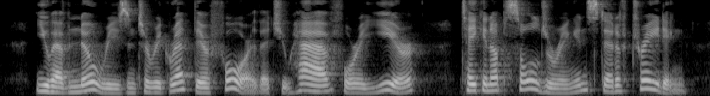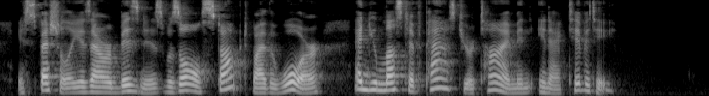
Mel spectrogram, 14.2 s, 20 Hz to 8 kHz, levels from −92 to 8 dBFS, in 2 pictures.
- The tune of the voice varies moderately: No, wide, 6.4 semitones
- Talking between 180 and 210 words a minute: No, average, 160 wpm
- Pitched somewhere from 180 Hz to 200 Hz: Yes, medium, 185 Hz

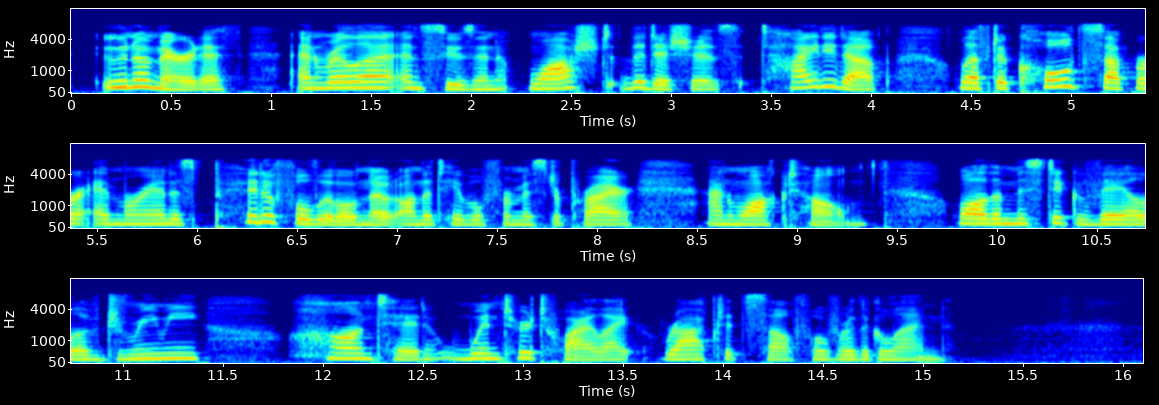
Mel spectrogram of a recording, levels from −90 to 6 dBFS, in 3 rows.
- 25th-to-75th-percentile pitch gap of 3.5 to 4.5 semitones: Yes, average, 3.8 semitones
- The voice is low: No, high, 200 Hz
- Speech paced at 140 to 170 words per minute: Yes, average, 160 wpm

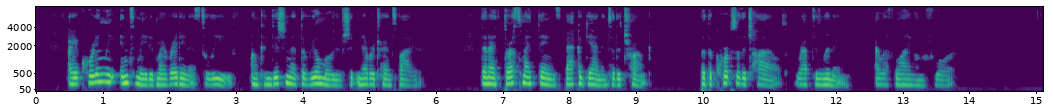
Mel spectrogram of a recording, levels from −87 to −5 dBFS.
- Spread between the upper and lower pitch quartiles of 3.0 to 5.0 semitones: No, narrow, 2.5 semitones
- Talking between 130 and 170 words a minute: Yes, average, 165 wpm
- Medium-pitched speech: Yes, medium, 165 Hz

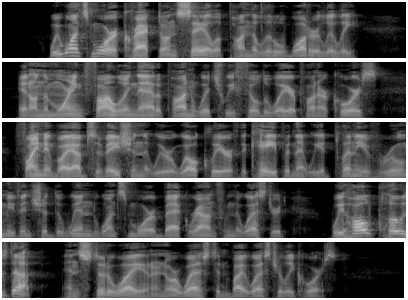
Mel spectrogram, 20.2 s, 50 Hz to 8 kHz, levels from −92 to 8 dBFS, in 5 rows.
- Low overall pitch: Yes, very low, 90 Hz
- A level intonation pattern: No, average, 3.2 semitones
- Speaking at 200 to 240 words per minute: Yes, fast, 205 wpm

